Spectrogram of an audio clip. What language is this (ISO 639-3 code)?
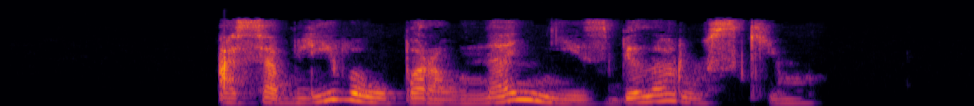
bel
